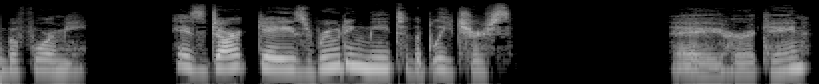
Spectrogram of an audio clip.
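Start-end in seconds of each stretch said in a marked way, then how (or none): 4.2-5.0 soft, lower greeting; with a smile. A narrator's reading. Caleb greeting the bride, soft fond greeting. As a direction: say her nickname tenderly, softly. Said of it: "he says with a smile".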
